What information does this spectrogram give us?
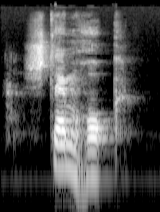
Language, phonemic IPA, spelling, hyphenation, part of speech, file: Dutch, /ˈstɛm.ɦɔk/, stemhok, stem‧hok, noun, Nl-stemhok.ogg
- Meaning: voting booth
